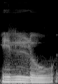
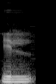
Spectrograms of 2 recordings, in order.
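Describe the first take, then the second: First: The word ends in a full u vowel. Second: The word ends on a bare consonant. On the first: "ತಪ್ಪಾಗಿ ಇಲ್ ಅಥವಾ ಇಲ್ಲು ಎಂದೆಲ್ಲ ಉಚ್ಚರಿಸುತ್ತಾರೆ" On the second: "ತಪ್ಪಾಗಿ ಇಲ್ ಅಥವಾ ಇಲ್ಲು ಎಂದೆಲ್ಲ ಉಚ್ಚರಿಸುತ್ತಾರೆ"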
